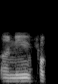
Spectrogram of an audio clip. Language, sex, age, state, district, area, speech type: Marathi, female, 18-30, Maharashtra, Bhandara, urban, conversation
